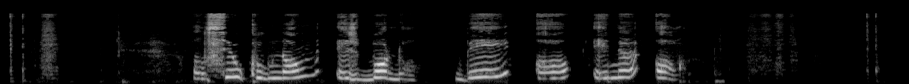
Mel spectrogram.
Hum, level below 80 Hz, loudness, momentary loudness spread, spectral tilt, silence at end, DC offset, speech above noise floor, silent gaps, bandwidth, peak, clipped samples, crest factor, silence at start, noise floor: none; -74 dBFS; -20 LUFS; 23 LU; -2.5 dB/octave; 2.35 s; under 0.1%; 60 dB; none; 11.5 kHz; 0 dBFS; under 0.1%; 22 dB; 0.4 s; -79 dBFS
